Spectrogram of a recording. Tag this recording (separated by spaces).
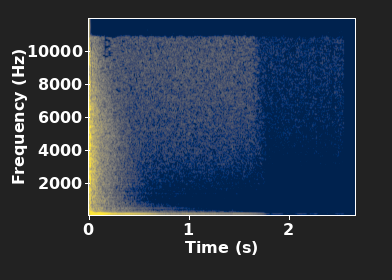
high tom kit drumset set pack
